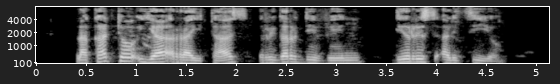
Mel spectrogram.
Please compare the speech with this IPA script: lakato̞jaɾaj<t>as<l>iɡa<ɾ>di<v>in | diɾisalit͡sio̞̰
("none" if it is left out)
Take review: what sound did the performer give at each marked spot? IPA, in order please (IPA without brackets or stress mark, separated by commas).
t, ɾ, ɾ, v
